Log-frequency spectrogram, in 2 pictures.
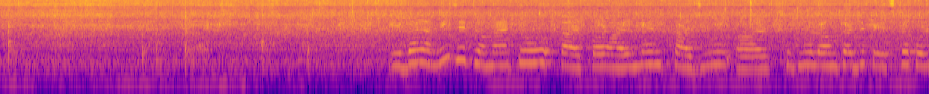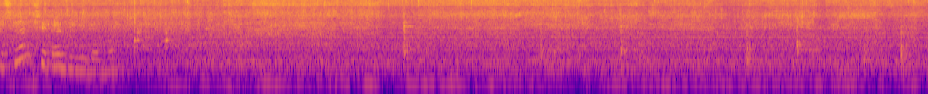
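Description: A spatula scrapes and stirs in a pan.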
